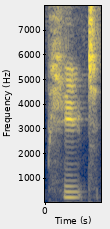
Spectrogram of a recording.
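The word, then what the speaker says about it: Peat: and river rafting with Pete Taylor Tours, but it's spelled P-E-A-T Taylor Tours or just Taylor Tours, Ocho Rios, Jamaica.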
